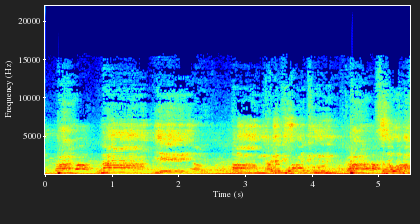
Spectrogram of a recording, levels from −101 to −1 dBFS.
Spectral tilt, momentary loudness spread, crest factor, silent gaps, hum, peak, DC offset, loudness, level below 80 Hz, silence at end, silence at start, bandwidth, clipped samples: -5 dB/octave; 8 LU; 18 dB; none; none; 0 dBFS; under 0.1%; -18 LUFS; -34 dBFS; 0 s; 0 s; 14 kHz; under 0.1%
